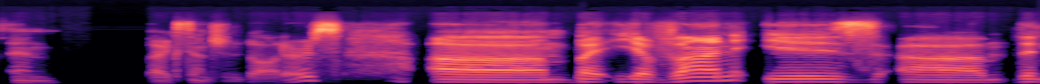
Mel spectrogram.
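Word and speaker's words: יוון: Greek is Yavani. The Greek language is Yavanit, and that's all you're going to see.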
